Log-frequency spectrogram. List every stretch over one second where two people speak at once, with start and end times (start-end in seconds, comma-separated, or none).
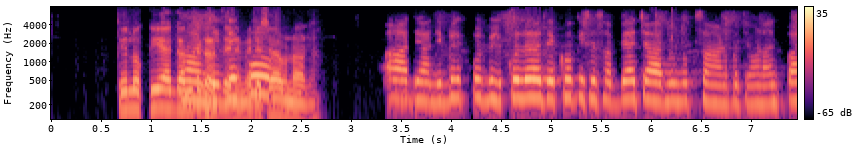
none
